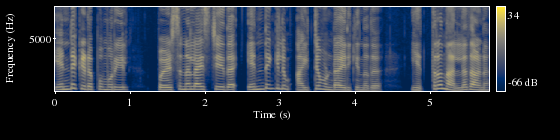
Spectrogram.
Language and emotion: Malayalam, happy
